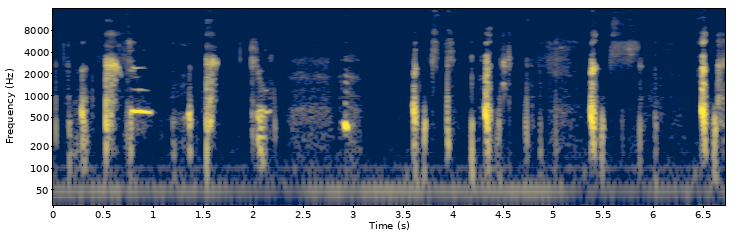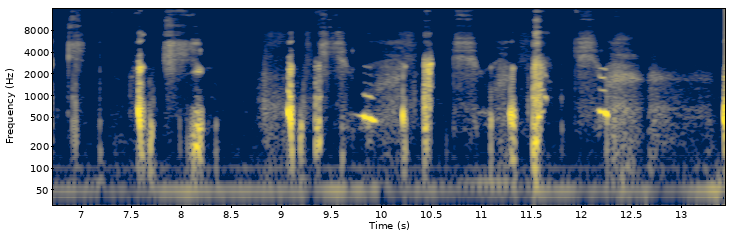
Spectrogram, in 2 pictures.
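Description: A rapid run of very quiet, stifled sneezes, some with small squeaky catches, in a quiet room.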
